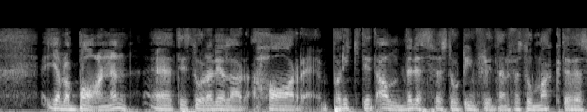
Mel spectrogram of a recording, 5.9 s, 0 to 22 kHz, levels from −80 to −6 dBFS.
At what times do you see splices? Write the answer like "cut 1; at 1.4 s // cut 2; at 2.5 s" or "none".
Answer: none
